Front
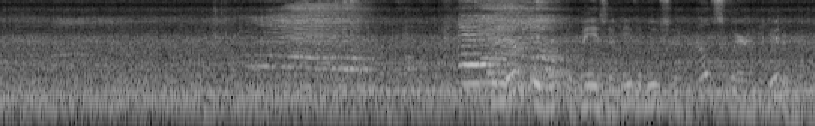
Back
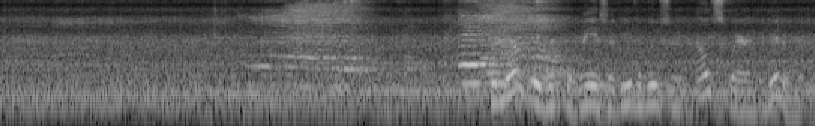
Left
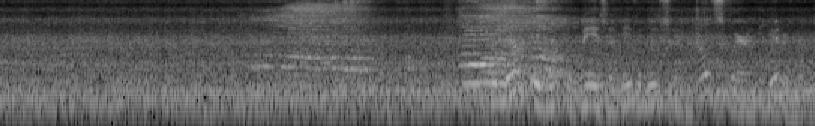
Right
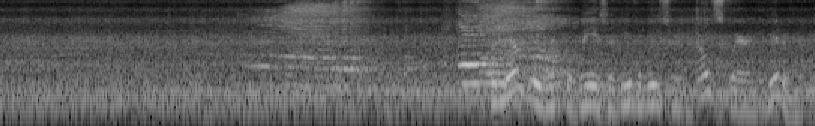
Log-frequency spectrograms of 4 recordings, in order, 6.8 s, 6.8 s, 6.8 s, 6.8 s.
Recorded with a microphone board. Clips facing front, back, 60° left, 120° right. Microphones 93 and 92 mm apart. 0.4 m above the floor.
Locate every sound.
2.0 s a baby crying: 105° right, 7 m
4.1 s a man speaking: 150° right, 0.8 m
